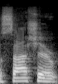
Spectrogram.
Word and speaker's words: Sasha: And so Sasha rhymes with that, and so Obama's daughter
